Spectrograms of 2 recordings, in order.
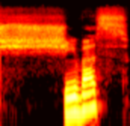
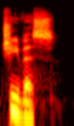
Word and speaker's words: Chivas: It's pronounced Shivas. – Shivas. Regal. Mm-hmm. Shivas Regal. Like S-H-I-V-U-H-S. Shivas. – Shivas. – Regal. – Not Chivas, but Shivas.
